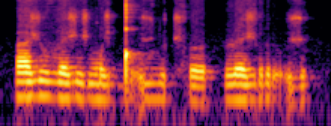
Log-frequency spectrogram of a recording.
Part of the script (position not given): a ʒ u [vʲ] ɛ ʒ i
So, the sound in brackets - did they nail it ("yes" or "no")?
no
